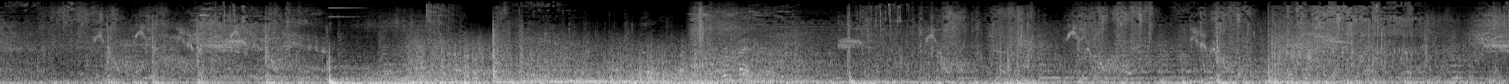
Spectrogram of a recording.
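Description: A Bombardo explosion spell goes off in Hogwarts Legacy, and heavy booming blasts land among clattering mechanical game effects over a dense, loud rumbling bed, with sharper bursts spread across the stretch.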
